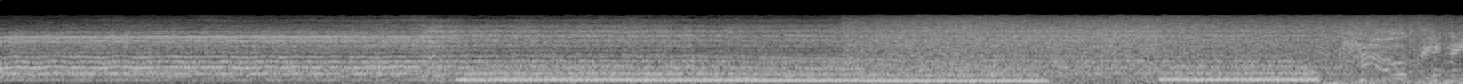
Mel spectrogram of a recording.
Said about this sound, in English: defeat our perfect sound! Anti sound, white noise.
